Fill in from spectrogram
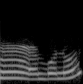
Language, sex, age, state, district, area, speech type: Bengali, female, 45-60, West Bengal, Hooghly, urban, conversation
